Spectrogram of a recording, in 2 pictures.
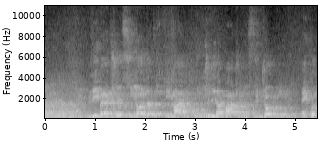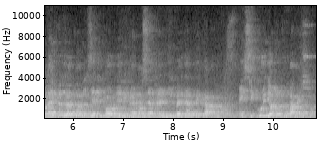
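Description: An adult man chants in a steady singing voice through a microphone, echoing in a large hall.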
